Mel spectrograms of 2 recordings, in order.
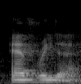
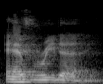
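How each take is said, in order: First: "Every day" repeated quietly, falling; softer echo. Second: Firm falling "Every day"; emphatic. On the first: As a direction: let "Every day" sink into a soft echo. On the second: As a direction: lean on "Every" and let "day" fall. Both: Shown as a demonstration.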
